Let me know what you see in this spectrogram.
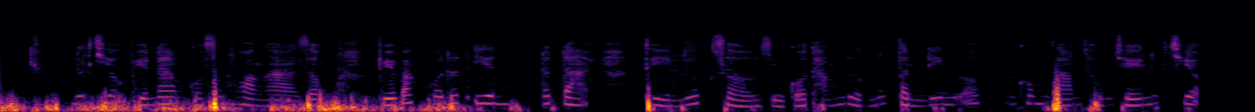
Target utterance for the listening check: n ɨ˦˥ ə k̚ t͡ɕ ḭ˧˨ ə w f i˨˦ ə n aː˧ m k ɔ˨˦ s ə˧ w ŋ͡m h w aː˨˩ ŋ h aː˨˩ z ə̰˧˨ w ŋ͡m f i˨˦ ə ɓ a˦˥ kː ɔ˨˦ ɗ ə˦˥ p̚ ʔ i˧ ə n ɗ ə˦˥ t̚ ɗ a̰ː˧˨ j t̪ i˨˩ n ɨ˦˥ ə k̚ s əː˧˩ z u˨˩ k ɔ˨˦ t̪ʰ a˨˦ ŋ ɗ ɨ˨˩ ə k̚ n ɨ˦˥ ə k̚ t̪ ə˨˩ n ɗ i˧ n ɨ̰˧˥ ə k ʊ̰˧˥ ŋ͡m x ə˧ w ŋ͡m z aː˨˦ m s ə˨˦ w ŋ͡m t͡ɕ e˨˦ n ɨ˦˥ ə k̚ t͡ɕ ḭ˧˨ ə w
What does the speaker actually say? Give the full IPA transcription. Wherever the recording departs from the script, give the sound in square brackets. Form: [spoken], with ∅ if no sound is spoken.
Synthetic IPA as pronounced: n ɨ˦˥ ə k̚ t͡ɕ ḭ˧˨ ə w f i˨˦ ə n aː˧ m k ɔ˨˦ s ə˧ w ŋ͡m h w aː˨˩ ŋ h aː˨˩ z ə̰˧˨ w ŋ͡m f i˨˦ ə ɓ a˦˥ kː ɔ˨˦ ɗ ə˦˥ [t̚] ʔ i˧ ə n ɗ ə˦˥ t̚ ɗ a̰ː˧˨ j [t̪ʰ] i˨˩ n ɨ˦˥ ə k̚ s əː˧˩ z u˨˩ k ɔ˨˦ t̪ʰ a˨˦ ŋ ɗ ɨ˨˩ ə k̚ n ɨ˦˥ ə k̚ t̪ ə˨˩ n ɗ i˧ n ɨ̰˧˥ ə k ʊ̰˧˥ ŋ͡m x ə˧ w ŋ͡m z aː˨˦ m s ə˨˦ w ŋ͡m t͡ɕ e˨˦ n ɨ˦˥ ə k̚ t͡ɕ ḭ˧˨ ə w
